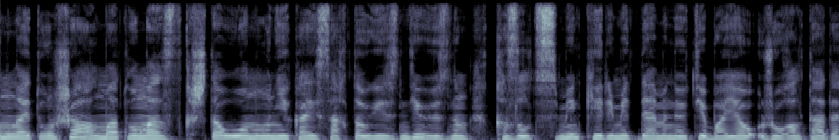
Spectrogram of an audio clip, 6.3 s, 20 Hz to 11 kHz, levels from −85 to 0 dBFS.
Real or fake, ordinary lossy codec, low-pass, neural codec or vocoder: real; none; none; none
